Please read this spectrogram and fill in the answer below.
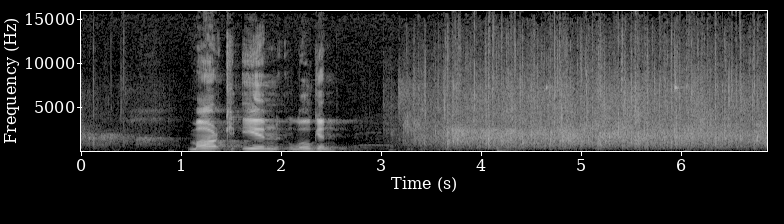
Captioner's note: applause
